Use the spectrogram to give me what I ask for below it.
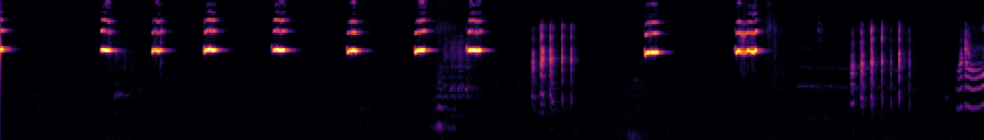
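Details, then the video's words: Parrot alternating a string of sharp, high whistled notes with bursts of rapid, rattling chatter and a few nasal, wavering squawks, all in a quiet indoor setting. "parrot birds talking"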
